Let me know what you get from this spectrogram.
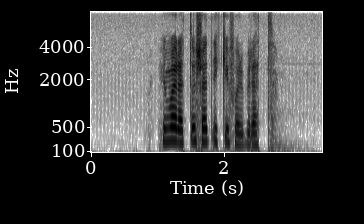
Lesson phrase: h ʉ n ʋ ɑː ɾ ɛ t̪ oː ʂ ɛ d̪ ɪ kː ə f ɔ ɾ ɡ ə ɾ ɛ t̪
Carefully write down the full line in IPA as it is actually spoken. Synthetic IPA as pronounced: h ʉ n ʋ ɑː ɾ ɛ t̪ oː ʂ ɛ t̪ ɪ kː ə f ɔ ɾ b ə ɾ ɛ t̪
